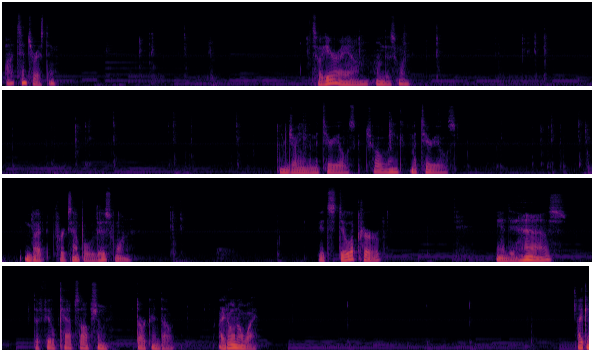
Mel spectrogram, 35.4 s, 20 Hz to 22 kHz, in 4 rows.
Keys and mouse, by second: 1.7 ctrl+middle click, 2.3 shift+middle click, 3.2 ctrl+middle click, 5.0 ctrl+middle click, 6.2 shift+right click, 7.9 ctrl+l, 9.6 ctrl+middle click, 10.3 shift+middle click, 11.0 right click, 12.0 shift+right click, 16.3 ctrl+l, 16.3 ctrl+middle click, 17.1 shift+middle click, 17.6 ctrl+middle click, 18.4 right click, 18.8 ctrl+middle click, 20.2 z, 24.7 middle click, 28.5 middle click, 31.7-35.3 click.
